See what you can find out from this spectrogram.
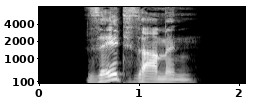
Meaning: inflection of seltsam: 1. strong genitive masculine/neuter singular 2. weak/mixed genitive/dative all-gender singular 3. strong/weak/mixed accusative masculine singular 4. strong dative plural
- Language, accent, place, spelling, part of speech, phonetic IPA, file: German, Germany, Berlin, seltsamen, adjective, [ˈzɛltzaːmən], De-seltsamen.ogg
